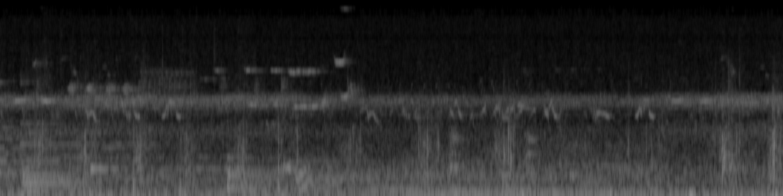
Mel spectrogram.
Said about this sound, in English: Some American robins here too.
